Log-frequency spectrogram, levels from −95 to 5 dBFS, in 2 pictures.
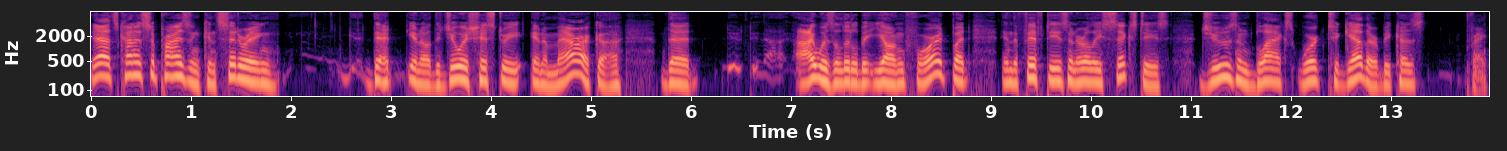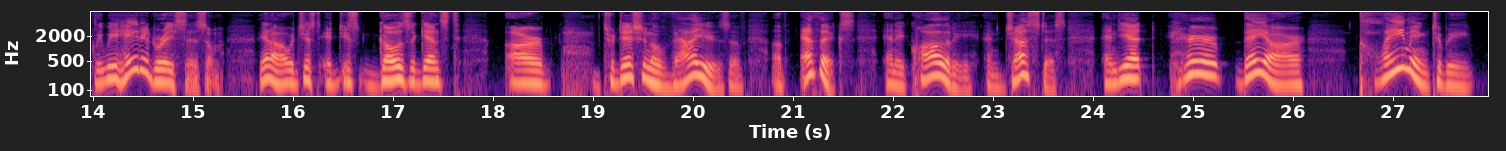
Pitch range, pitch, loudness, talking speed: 145-200 Hz, 165 Hz, -20 LUFS, 140 wpm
